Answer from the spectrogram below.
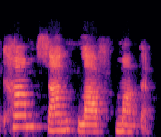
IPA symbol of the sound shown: ʌ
